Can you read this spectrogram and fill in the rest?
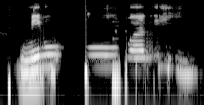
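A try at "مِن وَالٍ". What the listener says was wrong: Jadi 50% hidung, 50% mulut. Mulut dia kerasanya di miu ya, monyongnya itu ya. Kemudian ada dengungnya dimasuk ke hidung 50%. Masih kebanyakan ke hidung tadi.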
